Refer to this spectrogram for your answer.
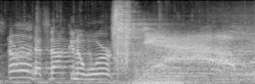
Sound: screaming

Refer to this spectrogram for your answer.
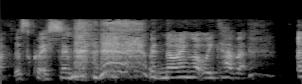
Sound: laughs

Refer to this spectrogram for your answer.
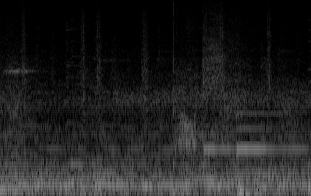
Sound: whispering

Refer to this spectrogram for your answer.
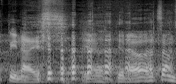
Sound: chuckles

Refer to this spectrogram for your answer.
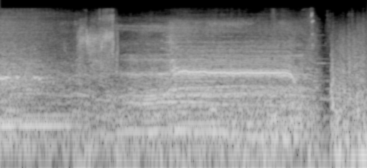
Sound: screams

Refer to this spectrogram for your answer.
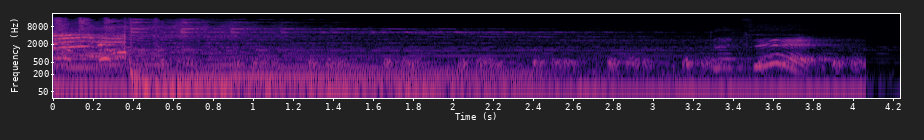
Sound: screaming and cheering; heart beating

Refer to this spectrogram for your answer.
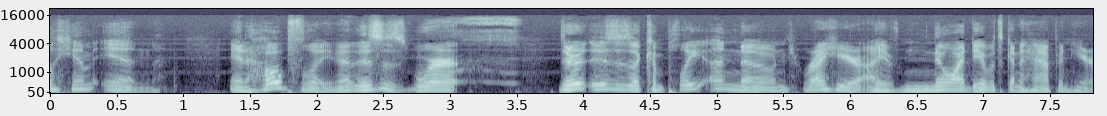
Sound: ghast squalls

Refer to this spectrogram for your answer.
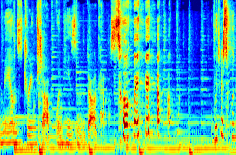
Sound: laughing

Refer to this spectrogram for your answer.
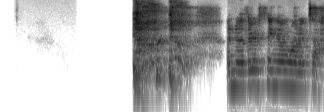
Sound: coughs

